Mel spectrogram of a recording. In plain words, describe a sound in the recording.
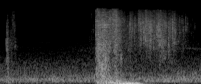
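A sword swings and strikes with a loud clash.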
